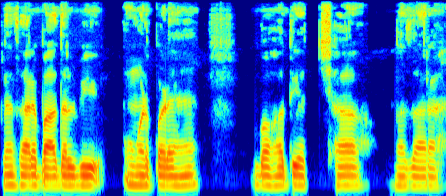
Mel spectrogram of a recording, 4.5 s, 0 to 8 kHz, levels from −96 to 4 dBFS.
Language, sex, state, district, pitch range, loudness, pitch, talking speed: Hindi, male, Jharkhand, Jamtara, 105-110 Hz, -18 LUFS, 110 Hz, 160 wpm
